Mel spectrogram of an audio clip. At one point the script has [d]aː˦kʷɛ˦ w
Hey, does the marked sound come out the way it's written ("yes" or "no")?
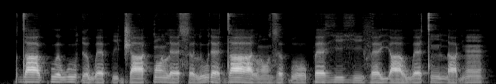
yes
